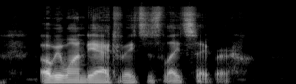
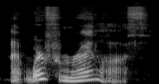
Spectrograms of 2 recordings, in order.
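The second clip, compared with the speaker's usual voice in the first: put-on high girlish voice, a bit softer; Twi'lek woman; 10 semitones higher, 3 dB quieter than usual. Twi'lek telling Kenobi where she's from, high girlish voice. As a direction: answer up high and a little shy.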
